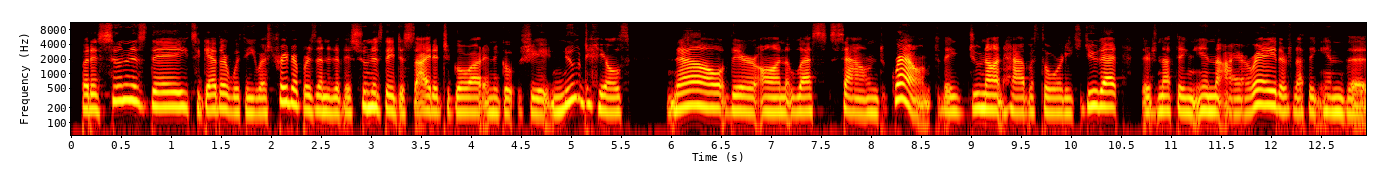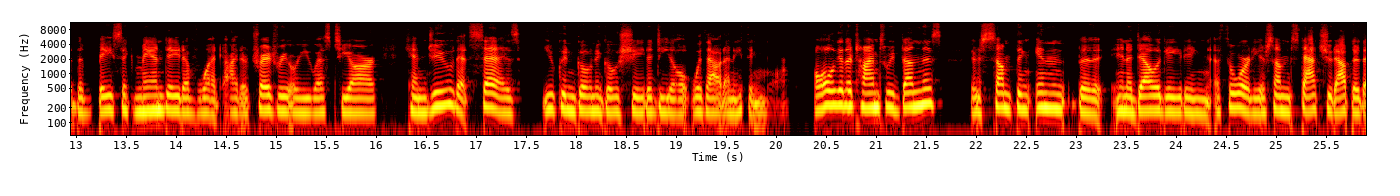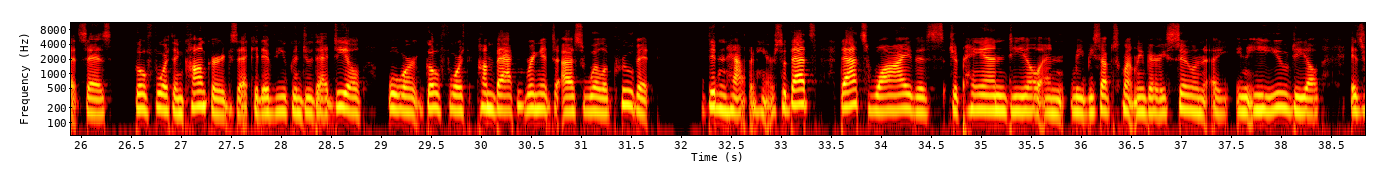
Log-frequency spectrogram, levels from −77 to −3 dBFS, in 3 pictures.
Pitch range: 165-200 Hz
